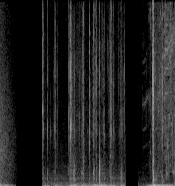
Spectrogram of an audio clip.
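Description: Keyboard typing sound effect: a quick run of key clicks lasting about a second, as text is typed into a search bar. A short burst comes just before it, and a sharp, louder click near the end.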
